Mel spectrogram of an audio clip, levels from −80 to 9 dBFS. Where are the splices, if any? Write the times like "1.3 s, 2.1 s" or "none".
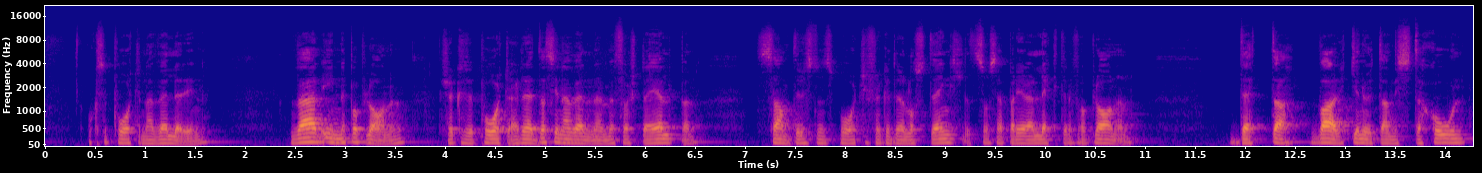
2.3 s, 11.7 s

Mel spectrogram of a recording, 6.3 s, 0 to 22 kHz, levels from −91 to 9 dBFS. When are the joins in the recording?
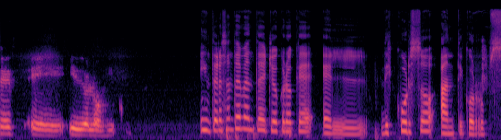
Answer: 2.4 s, 4.7 s

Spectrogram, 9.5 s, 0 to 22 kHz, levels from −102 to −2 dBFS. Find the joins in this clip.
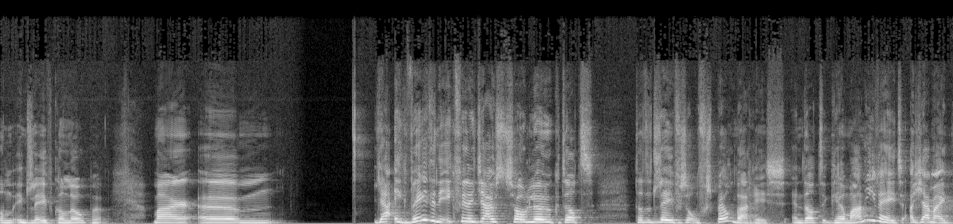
none

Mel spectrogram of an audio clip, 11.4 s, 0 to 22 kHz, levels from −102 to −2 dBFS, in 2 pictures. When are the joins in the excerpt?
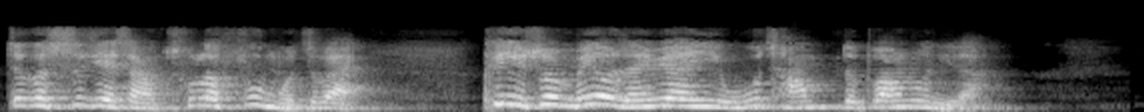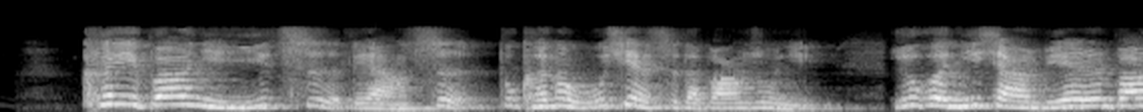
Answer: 10.1 s

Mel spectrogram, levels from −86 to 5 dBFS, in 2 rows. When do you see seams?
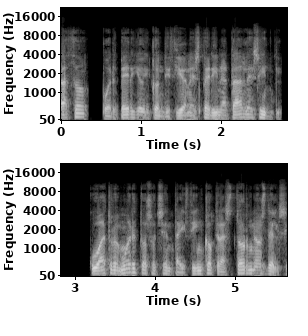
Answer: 3.0 s

